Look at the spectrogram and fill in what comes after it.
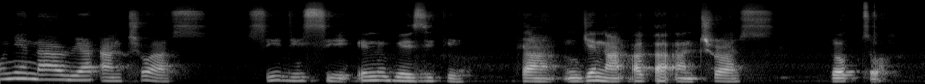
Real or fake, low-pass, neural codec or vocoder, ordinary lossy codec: fake; none; autoencoder, 48 kHz, 32 numbers a frame, DAC-VAE, trained on Japanese speech; none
